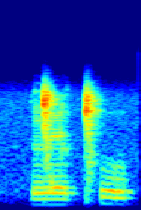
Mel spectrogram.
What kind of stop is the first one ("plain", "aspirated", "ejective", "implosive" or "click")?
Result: click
